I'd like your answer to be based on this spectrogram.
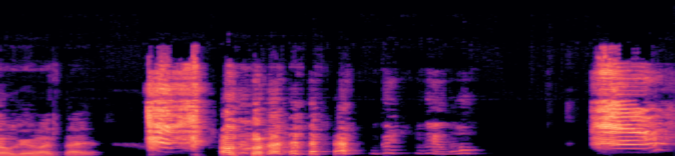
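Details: Infant makes a few short, playful pretend coughs on request (voluntary cough), mixed with an adult voice and baby vocalizing.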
